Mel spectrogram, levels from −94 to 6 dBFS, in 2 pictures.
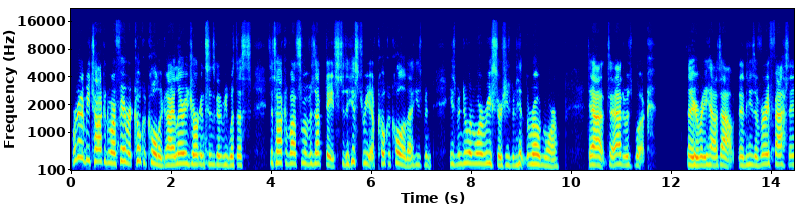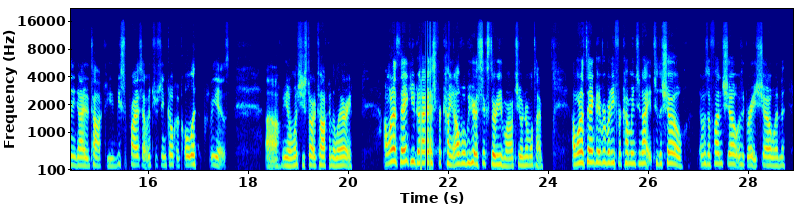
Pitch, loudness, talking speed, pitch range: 235 Hz, -26 LUFS, 255 wpm, 210-265 Hz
